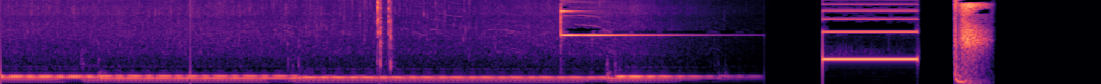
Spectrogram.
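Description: Intro jingle of sustained synth chords that fades out after about five and a half seconds, with a click near three seconds and a bell-like notification ding just after four seconds. Then a single steady electronic beep of under a second, followed by a short whoosh.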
